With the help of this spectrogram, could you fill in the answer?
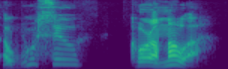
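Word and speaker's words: Owusu-Koromoa: How do you pronounce this? Owusaka. There's a hyphen in there, and you went past the hyphen. – Right. – And you put the K from the second half of the hyphen, and you moved it over to the front half of the hyphen. It's amazing that you could do that. You have a talent. – Yeah, your mind is special. – I think it's pronounced Owusu... Koromoa.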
